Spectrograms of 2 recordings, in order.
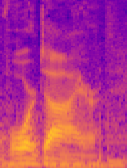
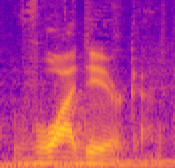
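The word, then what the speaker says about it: voir dire: the first phase is what we lovingly in East Texas call vorder it's actually in some jurisdictions pronounced wait for it voidirca French to speak the truth and that's because we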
